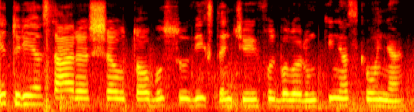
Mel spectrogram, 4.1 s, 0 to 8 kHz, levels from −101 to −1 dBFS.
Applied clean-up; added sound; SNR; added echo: none; Thunder; 16 dB; none.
